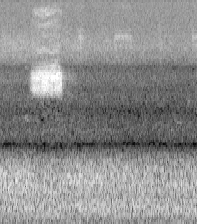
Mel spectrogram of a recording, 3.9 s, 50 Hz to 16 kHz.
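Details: In a garden in Weener, East Frisia, northwest Germany, in April 2023, a European greenfinch gives one drawn-out, high, slightly buzzy note of about half a second over a steady roar of wind or distant traffic.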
